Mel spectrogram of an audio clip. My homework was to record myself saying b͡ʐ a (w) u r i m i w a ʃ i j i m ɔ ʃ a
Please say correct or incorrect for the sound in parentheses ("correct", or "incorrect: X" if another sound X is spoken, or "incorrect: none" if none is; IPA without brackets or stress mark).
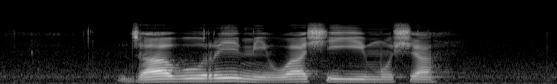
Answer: incorrect: β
